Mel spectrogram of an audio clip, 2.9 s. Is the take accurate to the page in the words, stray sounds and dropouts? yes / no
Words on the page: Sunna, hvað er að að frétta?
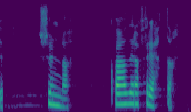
yes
